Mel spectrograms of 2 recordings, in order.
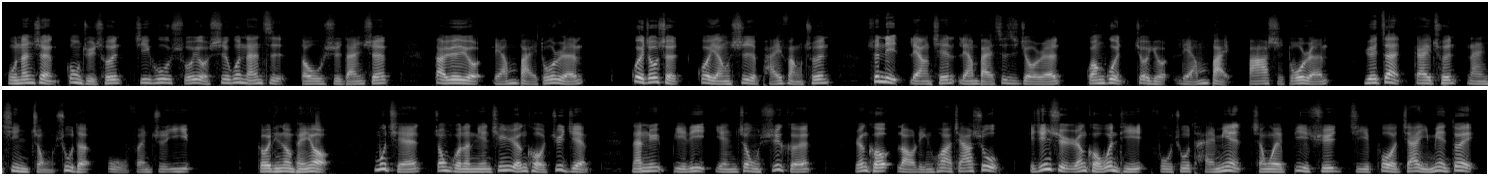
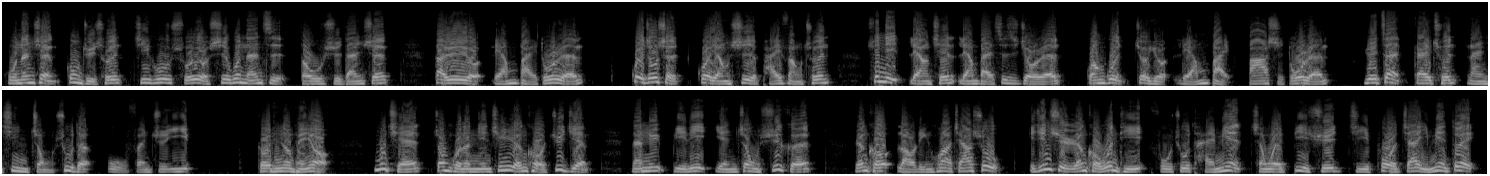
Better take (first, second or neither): first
